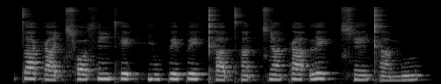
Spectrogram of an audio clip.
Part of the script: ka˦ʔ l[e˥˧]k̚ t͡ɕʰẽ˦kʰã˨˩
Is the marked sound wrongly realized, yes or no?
yes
